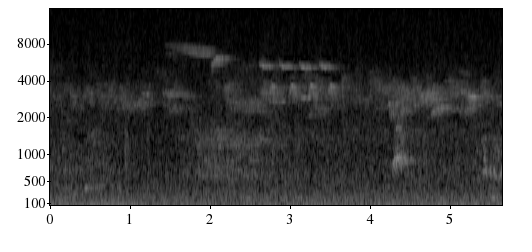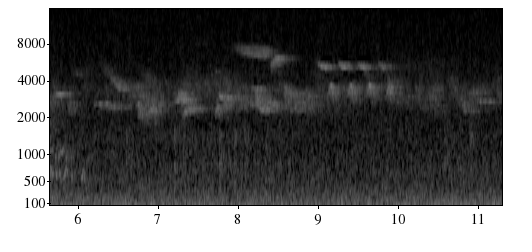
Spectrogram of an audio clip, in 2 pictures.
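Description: Faint birdsong: several small birds chirping, with one phrase of a high falling note followed by four quick short notes heard twice.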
